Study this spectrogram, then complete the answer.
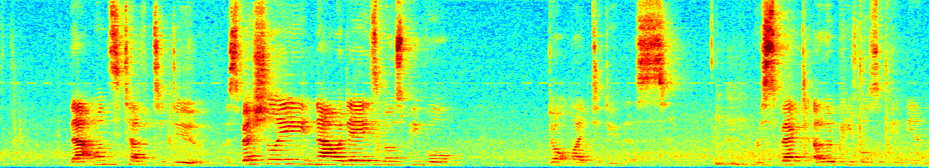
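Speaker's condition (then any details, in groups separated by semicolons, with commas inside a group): No condition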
